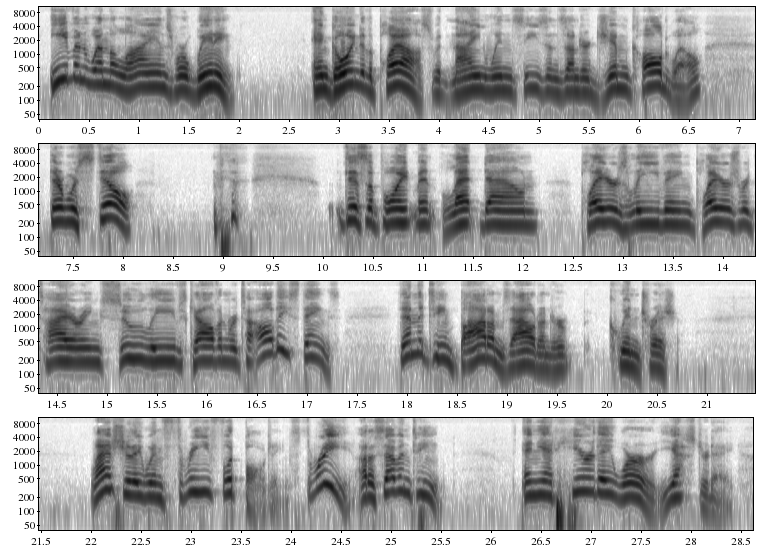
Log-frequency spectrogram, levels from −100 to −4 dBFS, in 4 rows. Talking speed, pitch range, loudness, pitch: 120 wpm, 155-215 Hz, -24 LUFS, 190 Hz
